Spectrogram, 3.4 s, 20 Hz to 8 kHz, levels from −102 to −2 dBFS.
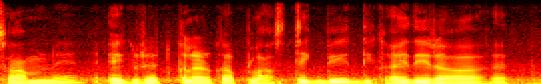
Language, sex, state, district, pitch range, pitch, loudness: Hindi, male, Arunachal Pradesh, Lower Dibang Valley, 115-135 Hz, 125 Hz, -15 LUFS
